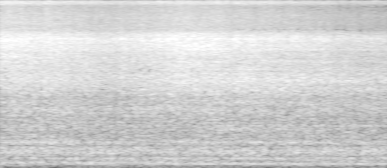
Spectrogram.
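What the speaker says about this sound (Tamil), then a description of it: "அந்த சூட்டோட அதில் அப்படியே அந்த வெல்லத்தை ஊற்றிக்கலாம் வடிகட்டி" Hot jaggery syrup poured into hot wheat for halwa, giving a continuous loud sizzling hiss that stays steady and close for the whole stretch, no speech.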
